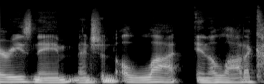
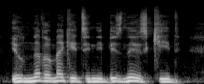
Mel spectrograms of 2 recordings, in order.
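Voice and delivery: line spoken in a put-on French accent; 3 semitones higher, 3 dB louder than usual. Retelling what someone told a fifteen-year-old in the hotel business: put-on French accent. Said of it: "they probably said it with a French accent".

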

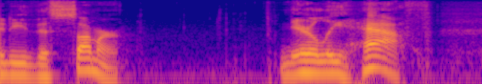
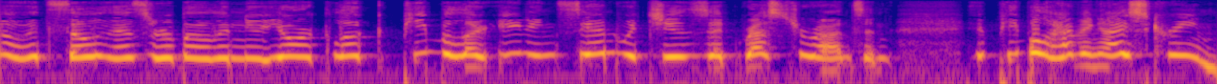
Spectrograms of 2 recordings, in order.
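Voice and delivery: very high falsetto fake sobbing and crying. Describing a video of a man in a wealthy new york area: imitating someone fake crying. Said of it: "he's filming himself fake crying".

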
